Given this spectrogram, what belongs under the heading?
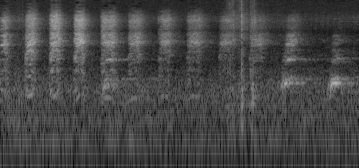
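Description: King parrots feeding on apples in a Red Delicious apple tree give a rapid series of harsh, rhythmic squawks, about a dozen calls at a steady pace, moderately loud at middle distance.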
